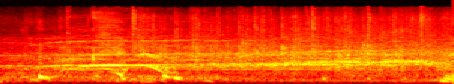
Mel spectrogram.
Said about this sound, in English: I appreciate it, but you have to save your hands. You have a lot of clapping to do today.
